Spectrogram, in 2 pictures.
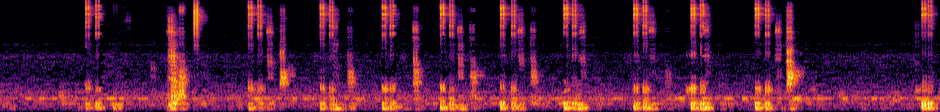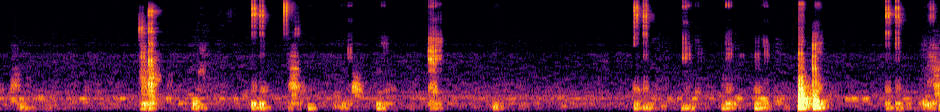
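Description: Computer mouse button clicks, sharp and irregular, about two a second with short pauses and one louder click near the end, over a faint steady hum.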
